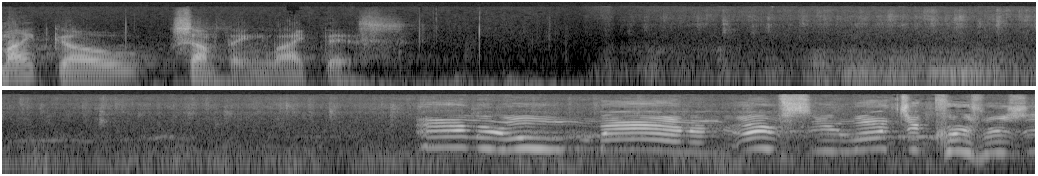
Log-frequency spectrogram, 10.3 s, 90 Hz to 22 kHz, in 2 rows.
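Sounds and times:
speech: 0.0 - 2.0, 9.1 - 10.3
steady rain pouring: 3.0 - 10.3.

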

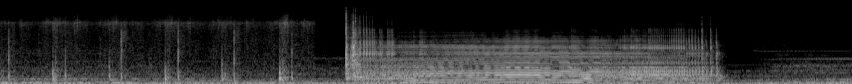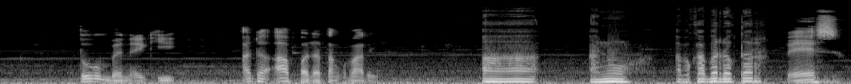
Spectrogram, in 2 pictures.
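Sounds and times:
residence door creaking open by itself: 3.4 - 7.4
speech: 9.6 - 10.4, 11.0 - 12.4, 13.3 - 17.0.

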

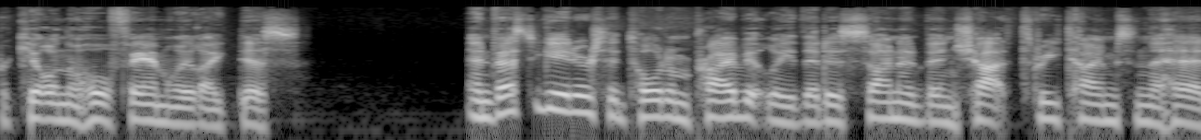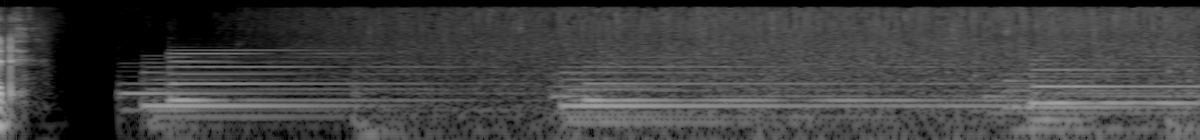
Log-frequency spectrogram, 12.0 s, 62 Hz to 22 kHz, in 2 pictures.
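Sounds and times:
speech: 0.0 - 1.6, 2.3 - 6.2
sustained musical chords: 6.6 - 12.0
rain falling during a burial at a cemetery outside Raritan: 7.5 - 12.0.

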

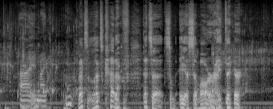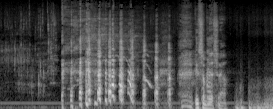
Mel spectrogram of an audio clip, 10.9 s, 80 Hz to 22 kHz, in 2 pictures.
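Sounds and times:
wine being poured into a glass: 0.0 - 7.2
speech: 0.4 - 5.1, 6.8 - 7.5, 9.2 - 10.4
laughter: 6.7 - 9.8.

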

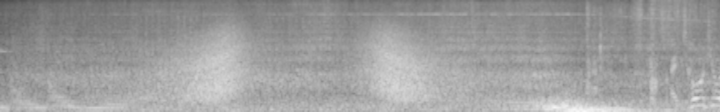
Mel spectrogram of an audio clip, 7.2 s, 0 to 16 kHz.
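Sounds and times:
airy whooshes of a flying hoverboard: 1.4 - 7.1
low chopping helicopter drone: 3.5 - 7.1.

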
